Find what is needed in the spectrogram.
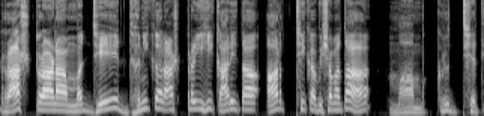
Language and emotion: Sanskrit, angry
